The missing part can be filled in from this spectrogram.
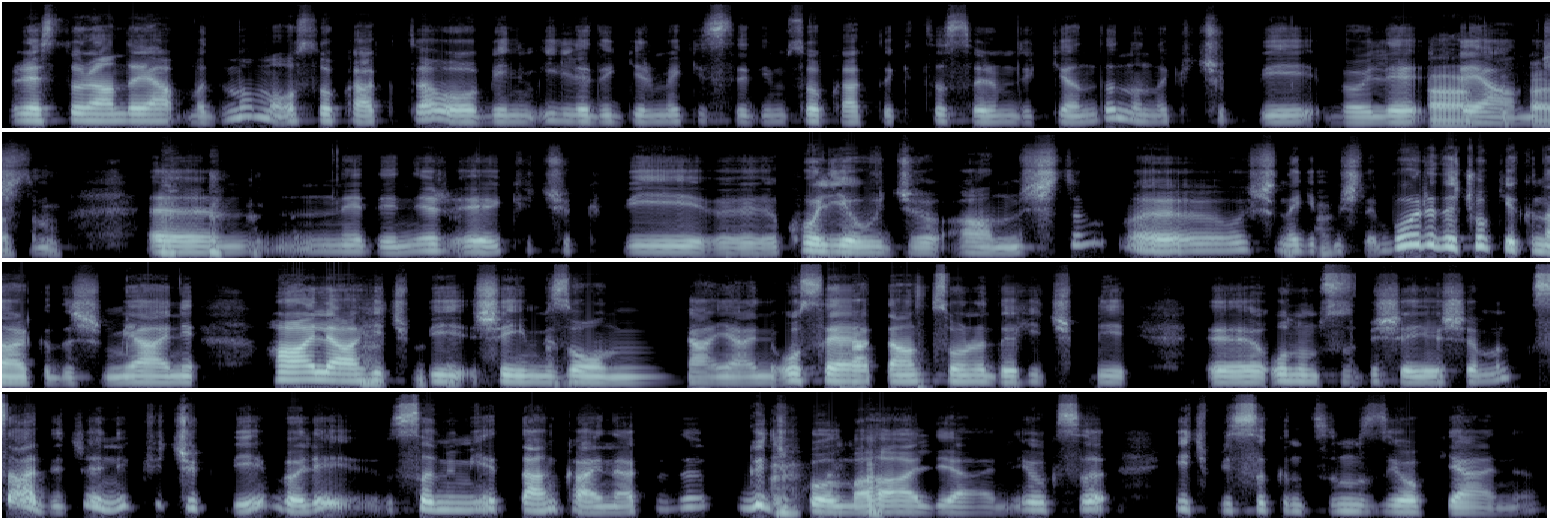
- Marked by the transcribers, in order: other background noise; chuckle; unintelligible speech; unintelligible speech; chuckle
- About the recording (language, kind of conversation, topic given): Turkish, podcast, Kaybolduktan sonra tesadüfen keşfettiğin en sevdiğin mekân hangisi?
